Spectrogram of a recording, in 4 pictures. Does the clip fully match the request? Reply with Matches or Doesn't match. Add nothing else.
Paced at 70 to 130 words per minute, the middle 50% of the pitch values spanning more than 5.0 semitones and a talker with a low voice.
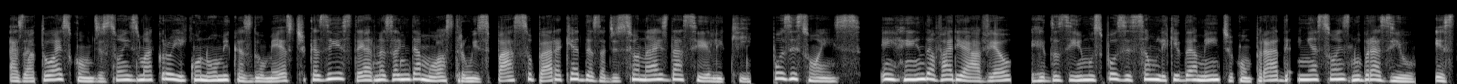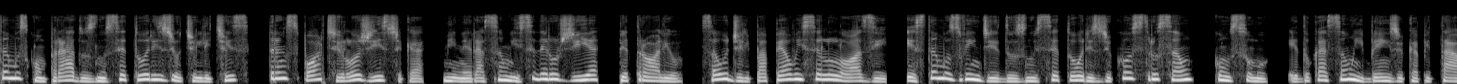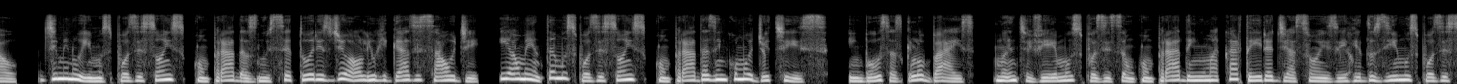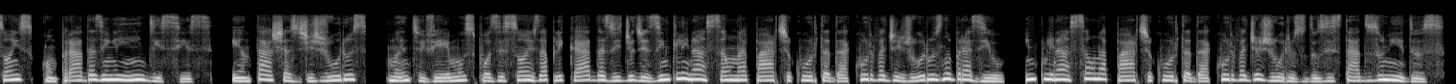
Doesn't match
